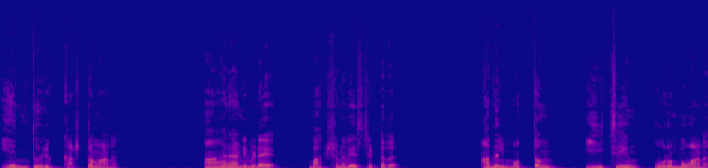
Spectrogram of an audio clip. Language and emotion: Malayalam, disgusted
